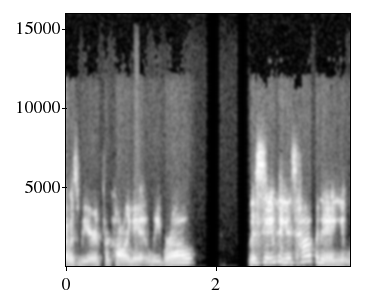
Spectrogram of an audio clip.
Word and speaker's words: libero: So in Italian, because it's an Italian word, in Italian, they like to place emphasis on the first syllable. – Yes. – Pizza, right? Libero. Not libero.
